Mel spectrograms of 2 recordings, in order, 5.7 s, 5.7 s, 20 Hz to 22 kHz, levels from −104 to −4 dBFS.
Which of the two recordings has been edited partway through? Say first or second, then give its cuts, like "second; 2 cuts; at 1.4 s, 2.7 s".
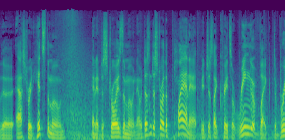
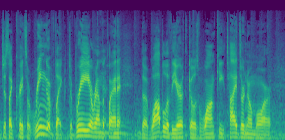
second; 2 cuts; at 2.6 s, 4.5 s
